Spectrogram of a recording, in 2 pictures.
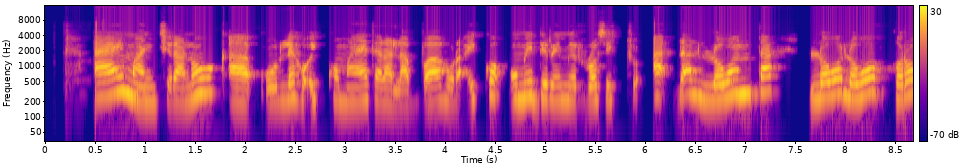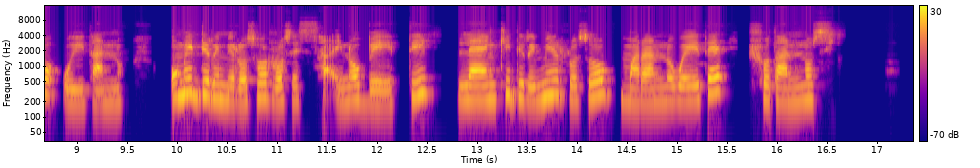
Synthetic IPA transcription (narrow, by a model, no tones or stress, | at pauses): ʔɐjmɐnt͡ʃːɪɾɐnɔkʼaːkʼːuːlːɛɦɔʔɪkːɔmɐjɐt̪ɐɾɐlɐbːaːɦʊɾɐ̰ʔɪkːɔʊmɪd̪ɪɾɪmɪɾɔsɪt͡ʃːʊɐɗːɐlɔwɔnt̪ːɐ | lɔwɔlɔwɔhɔɾɔʊjt̪ɐnːɔ | ʔʊmɪd̪ɪɾɪmɪɾɔsɔɾɔsɛsɐ̰ʔɪ̰nɔbe̞ːt̪ːɪ | lɛːŋkːɪd̪ɪɾɪmːɪɾɔsɔmɐɾɐnːɔwɛjt̪ɛ | ʃɔt̪ɐnːɔs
